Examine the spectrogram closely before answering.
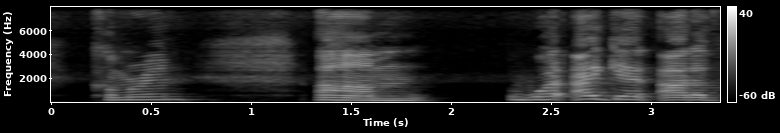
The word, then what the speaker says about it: coumarin: this other note that i think is pronounced coumarin or camarin comarin what i get out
